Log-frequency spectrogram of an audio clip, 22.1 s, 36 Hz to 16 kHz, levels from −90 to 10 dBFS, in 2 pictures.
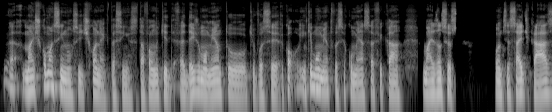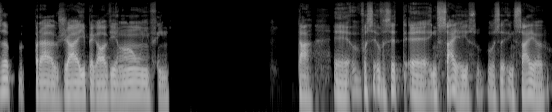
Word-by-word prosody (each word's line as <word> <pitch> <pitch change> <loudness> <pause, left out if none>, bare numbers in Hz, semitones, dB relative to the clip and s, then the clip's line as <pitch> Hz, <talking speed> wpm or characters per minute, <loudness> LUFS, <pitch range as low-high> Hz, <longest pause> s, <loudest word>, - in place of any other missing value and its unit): Ah, 130 -4 -5
mas 115 +2 +3
como 155 0 +2
assim 140 -4 +3
não 95 -3 +2
se 95 +2 -3
desconecta? 85 -5 -1
Assim, 80 -4 -4
você 75 - -10
está - - -3
falando 90 -1 +1
que 95 - +1
de 80 - -9
é 95 - +2
desde 100 +6 +2
o - - +2
momento 95 -3 +2
que - - -7
você 90 -1 -1
qual - - -3
em 70 - -3
que 130 - +1
momento 110 -5 +3
você 105 0 -4
começa 90 -3 -1
a - - -7
ficar 90 -2 -2 0.4
mais 95 0 +3
ansioso 105 -2 +2 0.8
quando 95 -3 +1
você 100 - -2
sai 100 +2 +4
de 100 +1 -7
casa 100 +4 +3 0.5
pra 90 -3 +2
já 90 +4 +3
ir 90 +1 +3
pegar 90 -2 0
o - - +5
avião? 90 +1 0
Enfim. 80 -3 -5 2.6
Tá, 80 -4 +1 0.4
eh, 90 -2 0 0.2
você 110 +1 -3
você, 115 0 -1 0.3
eh, 85 -4 +1
ensaia 95 +2 +1
isso? 85 +4 -5
Você 95 +3 -5
ensaia 90 -3 -1
95 Hz, 135 wpm, -24 LUFS, 85-100 Hz, 2.6 s, o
